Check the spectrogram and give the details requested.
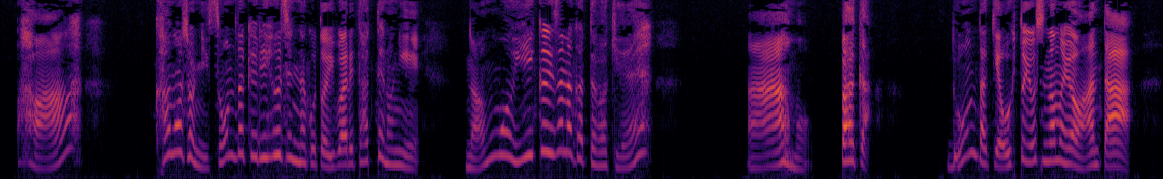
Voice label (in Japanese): josei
